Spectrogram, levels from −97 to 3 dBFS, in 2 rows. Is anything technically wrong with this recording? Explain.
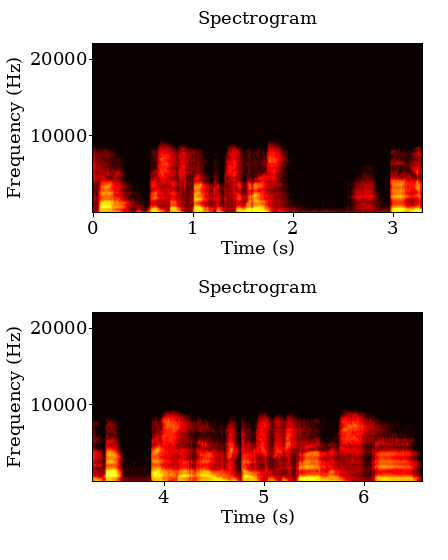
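Yes. At 3.49 s, right after "é e", the speech stops and the last sound trails on as a short fading buzz or hiss that sinks into silence for roughly 0.29 s. At 3.91 s it resumes with "a auditar os seus", nothing lost, just pushed back by 0.39 s. This is a call audio freeze, likely from packets held up in transit that let the jitter buffer run dry, so the receiver stretched the last sound until audio arrived again. The call path's bandwidth tops out near 8 kHz.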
